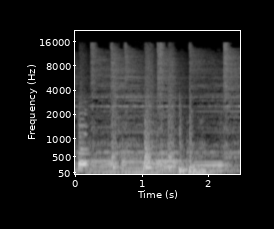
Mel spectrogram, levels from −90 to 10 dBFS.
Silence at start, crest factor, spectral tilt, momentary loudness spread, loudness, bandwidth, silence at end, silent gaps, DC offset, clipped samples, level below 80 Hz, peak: 0 s; 16 dB; -6.5 dB/octave; 5 LU; -20 LUFS; 16 kHz; 0 s; none; under 0.1%; under 0.1%; -28 dBFS; -4 dBFS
